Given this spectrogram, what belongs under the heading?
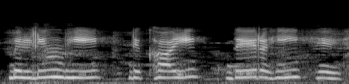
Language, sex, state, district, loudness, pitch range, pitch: Hindi, female, Madhya Pradesh, Bhopal, -15 LUFS, 300-325 Hz, 315 Hz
